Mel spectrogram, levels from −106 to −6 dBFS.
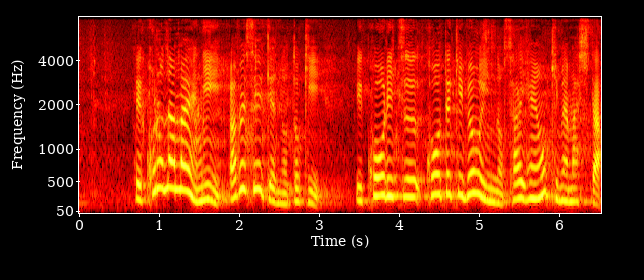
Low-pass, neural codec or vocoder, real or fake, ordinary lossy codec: none; codec, 16 kHz, 16 kbps, FunCodec, trained on Chinese and English, 50 frames a second; fake; none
